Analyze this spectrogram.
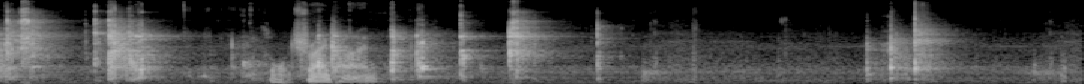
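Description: Metal parts click and knock as a mount is handled.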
